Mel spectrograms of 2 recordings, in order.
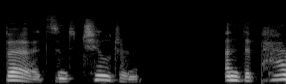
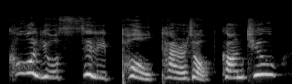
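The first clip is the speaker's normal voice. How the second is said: very high, loud indignant cry; shrill complaint; 12 semitones higher, 8 dB louder than usual. A narrator's reading. Motor lady to the children, high indignant cry. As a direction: demand they call it off.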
